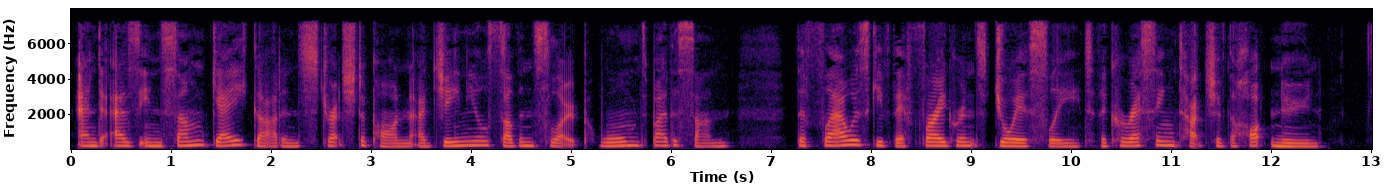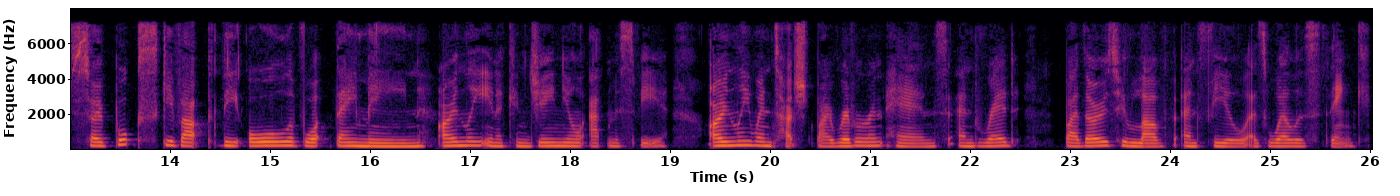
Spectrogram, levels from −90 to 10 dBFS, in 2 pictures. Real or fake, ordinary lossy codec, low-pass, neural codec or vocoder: real; MP3, 48 kbps; 7.2 kHz; none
